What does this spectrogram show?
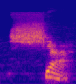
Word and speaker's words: ща: In the beginning, it might be difficult to hear the difference between ша and ща. Щ is a soft version of sh.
